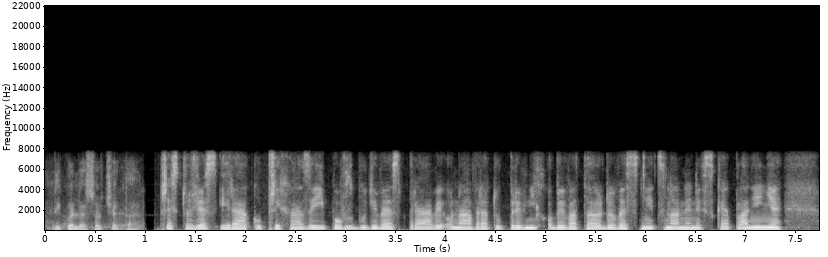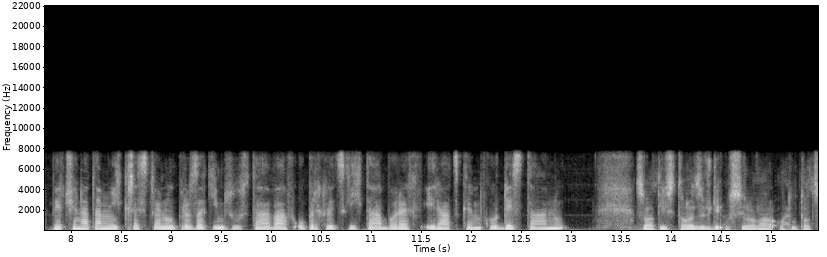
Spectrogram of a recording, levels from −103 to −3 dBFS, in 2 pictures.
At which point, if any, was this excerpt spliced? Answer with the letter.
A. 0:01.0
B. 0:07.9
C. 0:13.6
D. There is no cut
C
